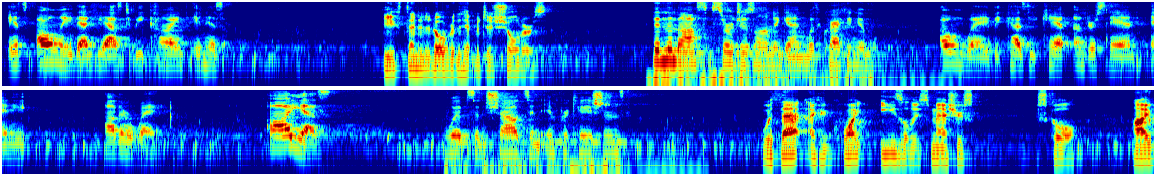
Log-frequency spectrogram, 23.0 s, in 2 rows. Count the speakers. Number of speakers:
3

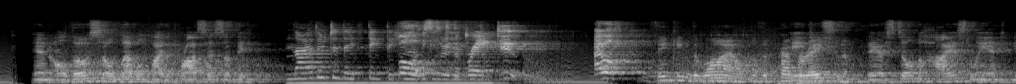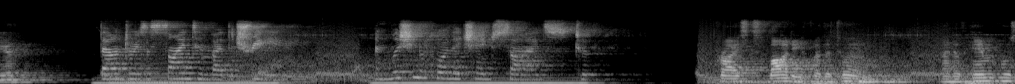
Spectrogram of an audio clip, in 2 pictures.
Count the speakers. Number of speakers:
4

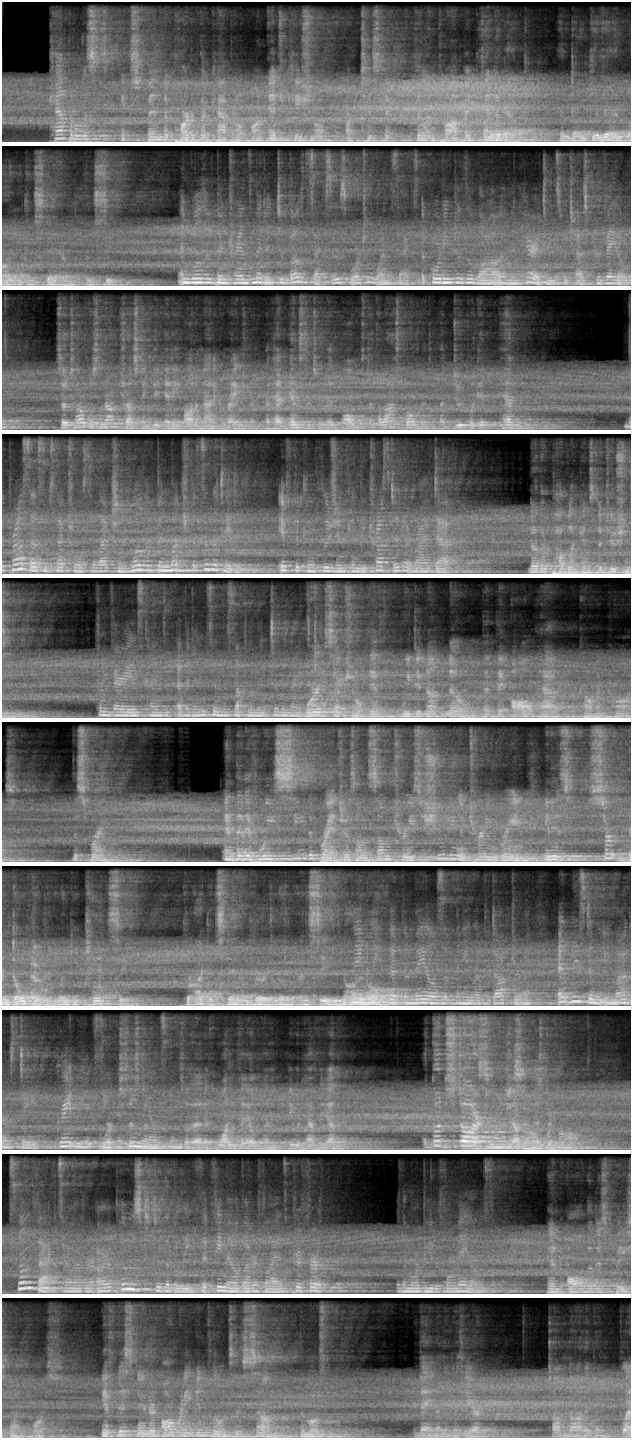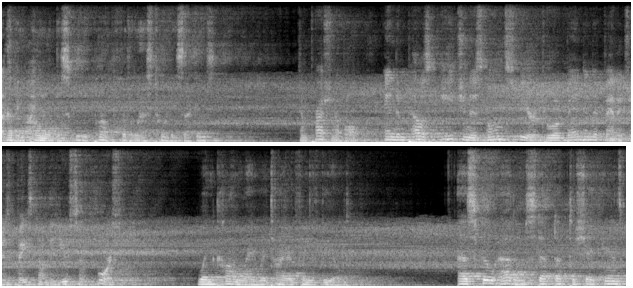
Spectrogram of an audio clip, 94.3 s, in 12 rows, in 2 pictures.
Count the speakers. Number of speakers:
4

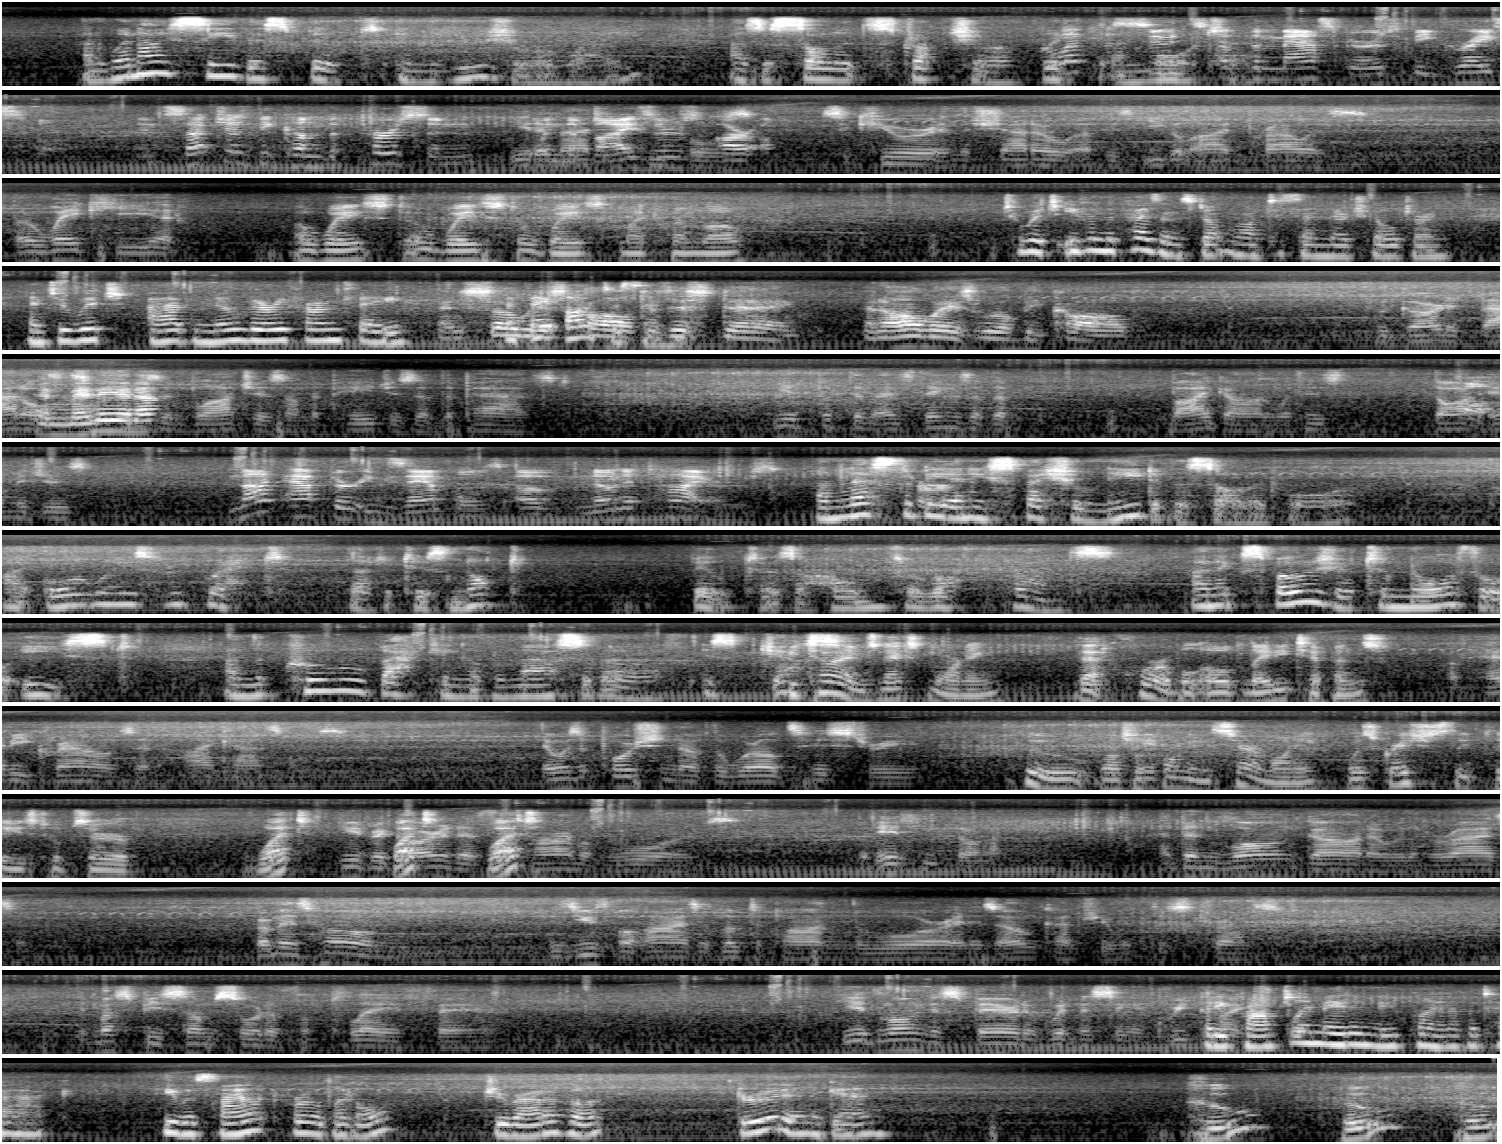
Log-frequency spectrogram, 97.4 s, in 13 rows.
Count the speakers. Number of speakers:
6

